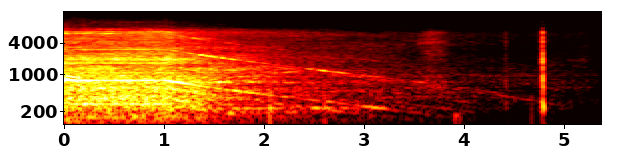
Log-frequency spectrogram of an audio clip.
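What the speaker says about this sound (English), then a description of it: "So as you can see, the hoover is very loud." A very loud Hoover vacuum cleaner roars at full power close by, its whine slowly winding down as it is switched off, ending with a sharp click.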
